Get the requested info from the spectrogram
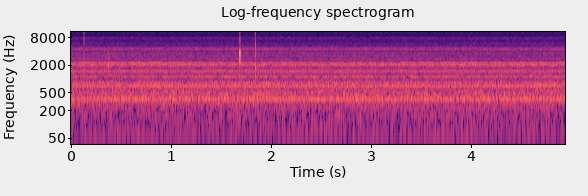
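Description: Steady background hiss and faint hum, broken by a few short sharp clicks: one at the start and two close together near the middle. The clicks are the BlackBerry Bold 9650's trackpad being pressed to open the connections menu.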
